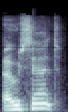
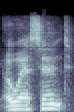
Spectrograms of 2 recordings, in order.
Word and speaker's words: OSINT: open source intelligence I I do subscribe to the train of thought that it is pronounced oh sent but I have heard people say oscent yeah because when I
